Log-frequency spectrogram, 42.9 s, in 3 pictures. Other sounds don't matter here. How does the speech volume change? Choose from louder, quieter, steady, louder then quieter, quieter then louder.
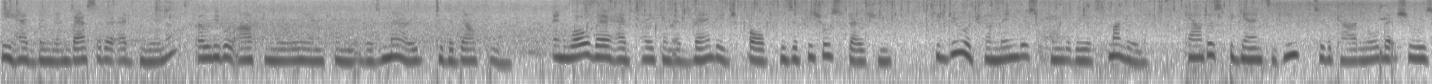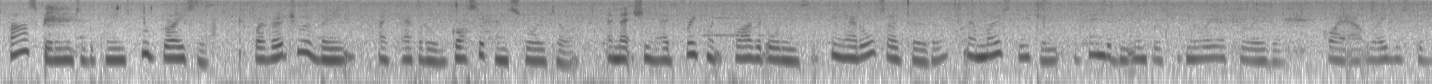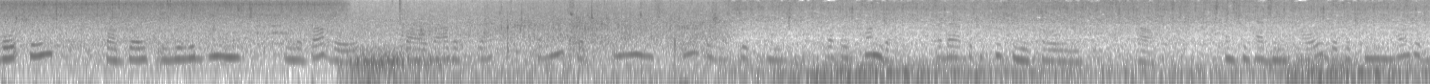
quieter.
